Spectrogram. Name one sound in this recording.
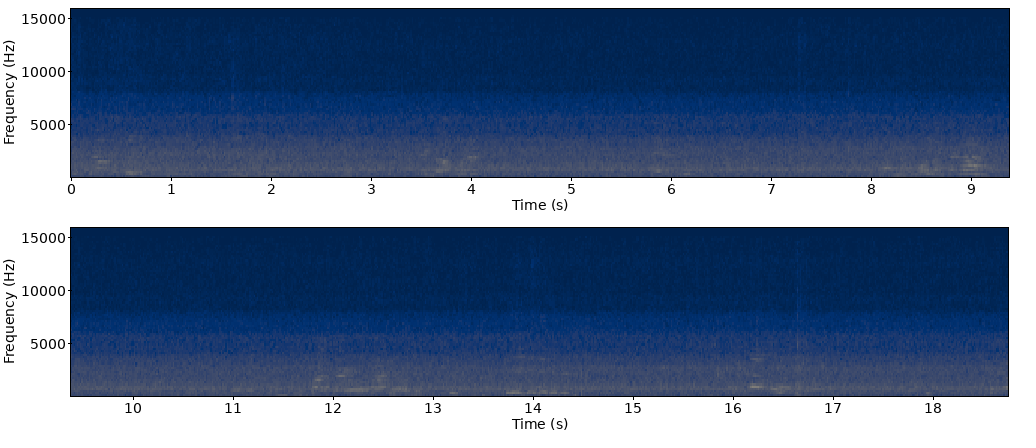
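Water flows and babbles steadily in a shallow stream.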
